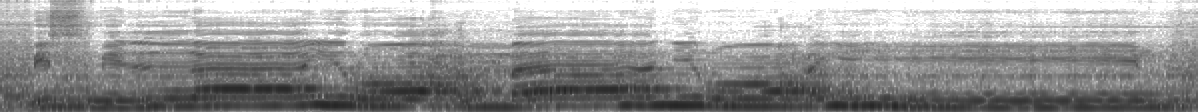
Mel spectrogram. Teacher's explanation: Perkataan Allah itu jangan lebih daripada dua harkat. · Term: lafzul jalalah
